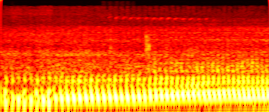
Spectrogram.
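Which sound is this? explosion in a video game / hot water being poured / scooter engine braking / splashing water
scooter engine braking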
